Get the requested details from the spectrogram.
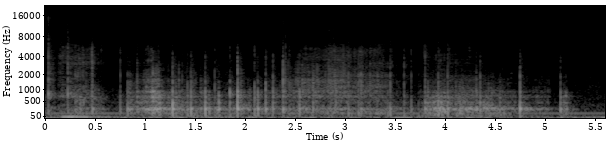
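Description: Long nails scratch and tap the cloth spine and cover of a small old hardcover copy of "Moore's Poetical Works," bound in cloth over board and held in the hands. Soft, dry scratching is broken by quick, dull taps that stop at once without ringing, over a steady low hum. The book is solid.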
